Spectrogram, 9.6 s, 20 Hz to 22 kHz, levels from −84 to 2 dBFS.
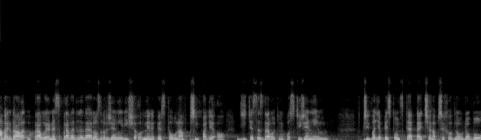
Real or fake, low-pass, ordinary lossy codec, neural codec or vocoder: fake; 7.2 kHz; Opus, 24 kbps; codec, 16 kHz, 1 kbps, FunCodec, trained on LibriTTS, 50 frames a second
